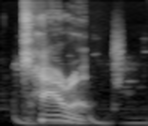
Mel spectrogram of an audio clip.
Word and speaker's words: carrot: Carrot. Ya no es una O. Yo sé que es una O, pero no se pronuncia una O.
